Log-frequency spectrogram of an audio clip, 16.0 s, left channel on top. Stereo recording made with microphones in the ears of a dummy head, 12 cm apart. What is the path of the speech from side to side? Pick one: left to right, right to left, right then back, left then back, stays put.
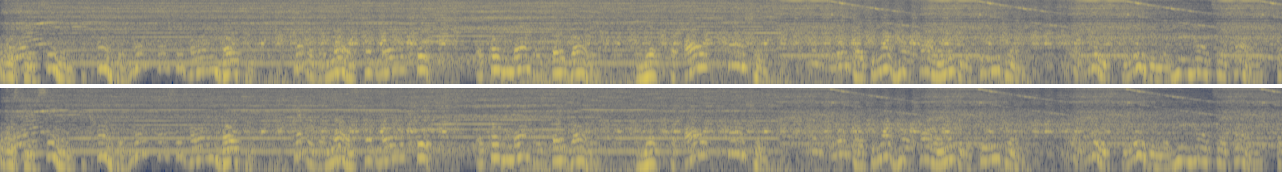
right to left.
